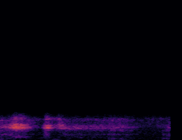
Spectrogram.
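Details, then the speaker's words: Baby boy snoring like a grown-up: a single rough, noisy breath through the nose and throat in a quiet room. "This is my baby. Listen to him snore. He sounds like a grown-up, doesn't he?"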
